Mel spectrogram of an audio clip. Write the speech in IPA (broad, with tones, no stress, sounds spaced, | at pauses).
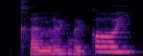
kʰ ɐ˨ n l ɵ˨ ɥ w ɵ˨˩ ɥ k ɔː˥ j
